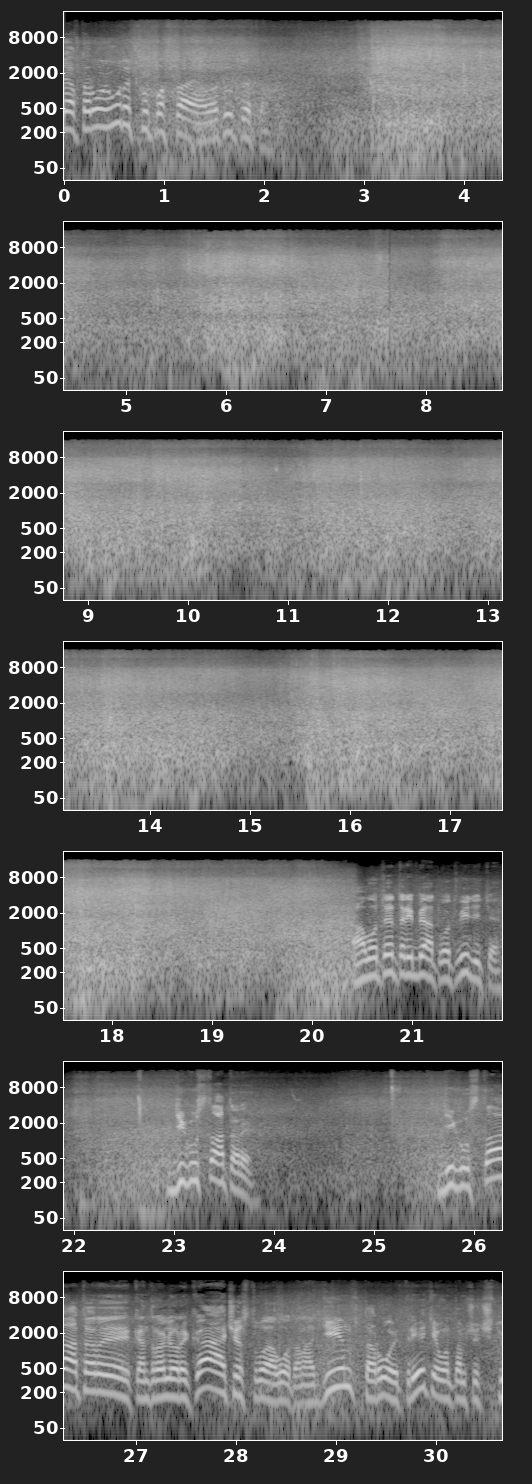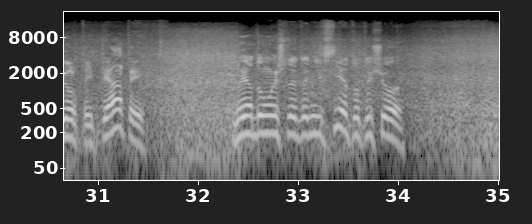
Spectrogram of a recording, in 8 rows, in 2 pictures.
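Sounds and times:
gusty wind on microphone: 0:00.0 - 0:20.6
lake waves washing ashore: 0:00.0 - 0:35.0.

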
